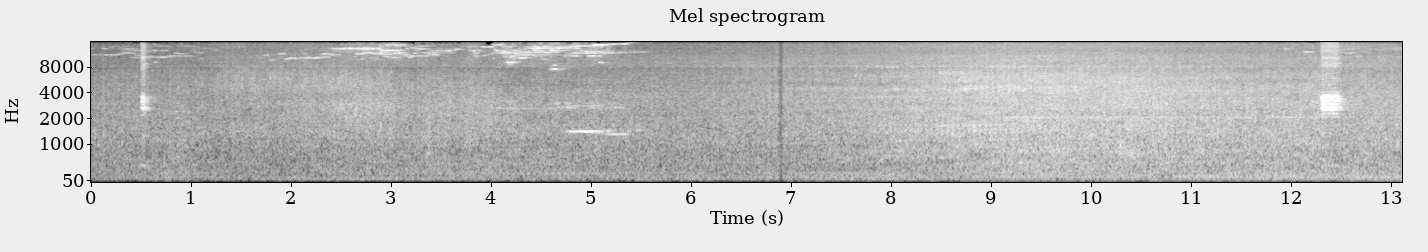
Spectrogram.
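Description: Steady roadway rumble of slow-moving traffic on the Mumbai–Ahmedabad highway, trucks and buses crawling nearby with a continuous low engine drone, a brief hiss of an air brake near the end, no talking.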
